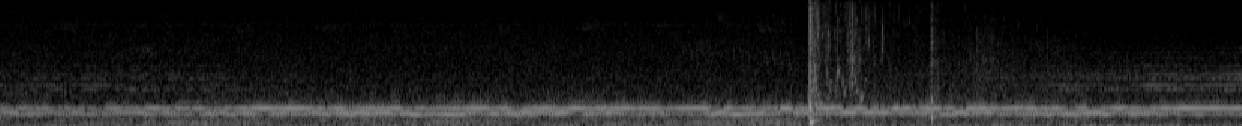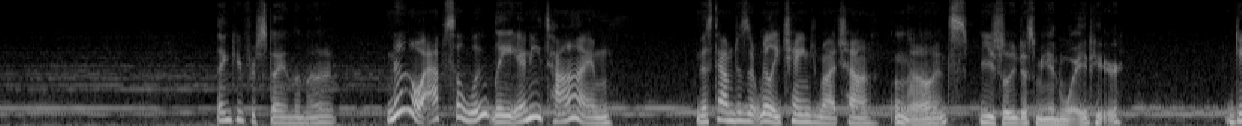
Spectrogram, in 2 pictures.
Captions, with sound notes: (water splashes) (intense music) - Thank you for staying the night. - No, absolutely anytime. This town doesn't really change much, huh? - No, it's usually just me and Wade here.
